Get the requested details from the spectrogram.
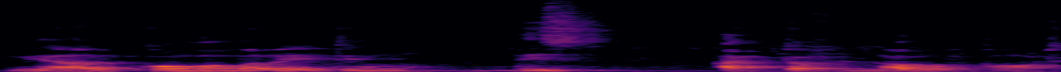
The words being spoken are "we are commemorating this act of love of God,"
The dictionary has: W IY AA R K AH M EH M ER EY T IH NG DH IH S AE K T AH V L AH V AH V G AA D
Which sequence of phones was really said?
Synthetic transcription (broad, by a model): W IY AA R K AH M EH M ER EY T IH NG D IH S AE K T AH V L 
